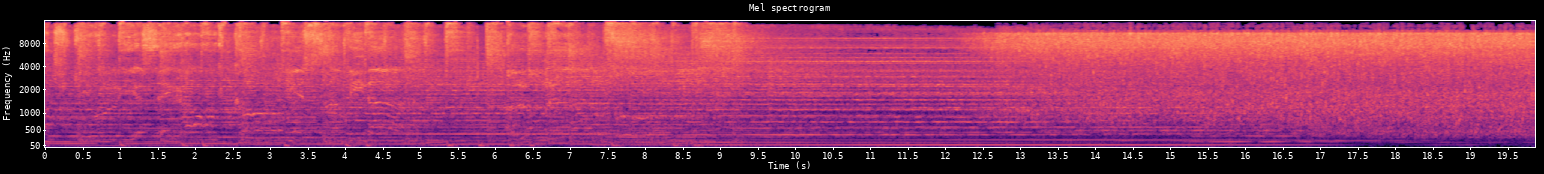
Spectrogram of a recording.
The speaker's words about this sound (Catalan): Aquest és el so relaxant de l'aigua que flueix.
